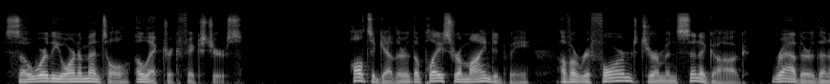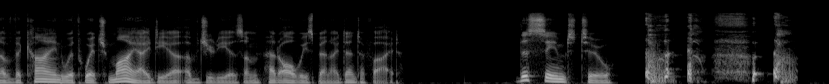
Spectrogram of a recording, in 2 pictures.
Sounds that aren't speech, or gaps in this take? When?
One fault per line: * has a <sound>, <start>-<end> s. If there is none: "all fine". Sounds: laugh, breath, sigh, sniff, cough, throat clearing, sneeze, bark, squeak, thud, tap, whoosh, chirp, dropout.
* has a cough, 14.7-16.3 s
